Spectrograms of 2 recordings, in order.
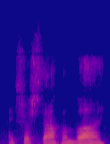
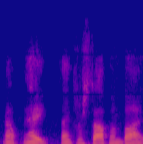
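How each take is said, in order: First: It sounds cold and dismissive. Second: It sounds warm and sincerely grateful.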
